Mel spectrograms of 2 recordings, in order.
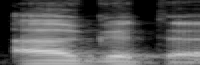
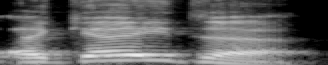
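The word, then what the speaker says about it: Águeda: That's an interesting word to pronounce, isn't it? Agada. Agda, also with an accent on the A. That's why you pronounce Agda. Otherwise, Agda. it would be Ageda.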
